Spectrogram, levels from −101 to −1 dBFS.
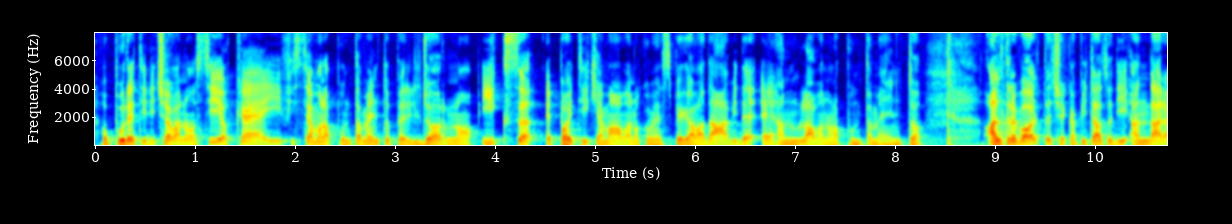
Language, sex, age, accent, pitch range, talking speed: Italian, female, 20-39, native, 170-190 Hz, 155 wpm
